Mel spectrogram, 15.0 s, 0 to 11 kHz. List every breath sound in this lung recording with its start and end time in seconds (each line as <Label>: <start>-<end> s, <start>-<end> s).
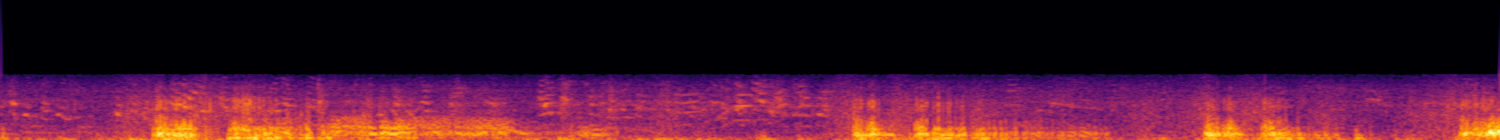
Inhalation: 1.49-2.03 s, 8.48-9.08 s, 12.03-12.56 s, 14.55-15.00 s
Exhalation: 2.16-5.31 s, 9.12-11.22 s, 12.58-13.84 s
Wheeze: 3.15-5.31 s
Crackles: 8.48-9.08 s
